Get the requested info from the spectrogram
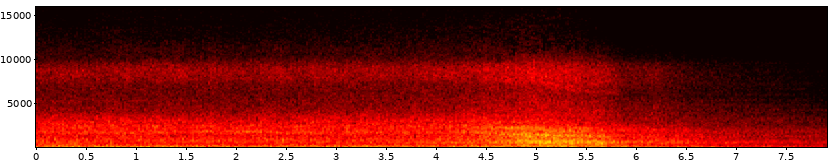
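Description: InterCity 225 train with its Class 91 electric locomotive passing by: a rushing rumble of wheels on rail that grows, is loudest about five seconds in, then fades away.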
